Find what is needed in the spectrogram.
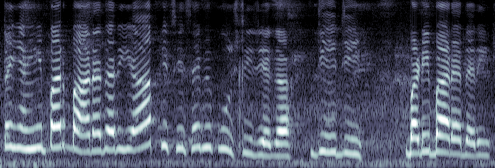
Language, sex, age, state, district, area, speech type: Urdu, female, 18-30, Delhi, Central Delhi, urban, spontaneous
